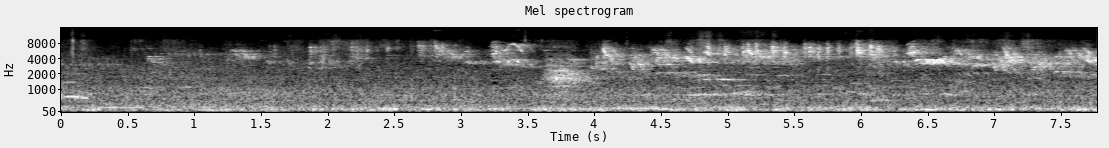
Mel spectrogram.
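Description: Small birds chirping, many quick high calls overlapping, busier in the second half.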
